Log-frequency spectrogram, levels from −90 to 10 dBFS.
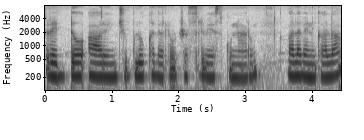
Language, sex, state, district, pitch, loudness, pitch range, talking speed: Telugu, female, Andhra Pradesh, Visakhapatnam, 210 Hz, -15 LUFS, 200-210 Hz, 135 wpm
